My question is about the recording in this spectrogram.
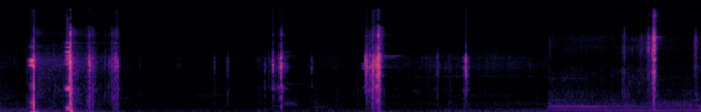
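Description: A shotgun fired twice in quick succession near the start, the two shots about half a second apart, followed a few seconds later by further sharp reports, the strongest about four and a half seconds in. A low steady hum comes in for the last couple of seconds.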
